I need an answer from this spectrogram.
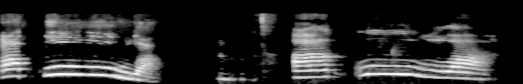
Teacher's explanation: ми покладемо на другий склад на звук у акула Бо саме другий склад являється наголошеним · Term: наголос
